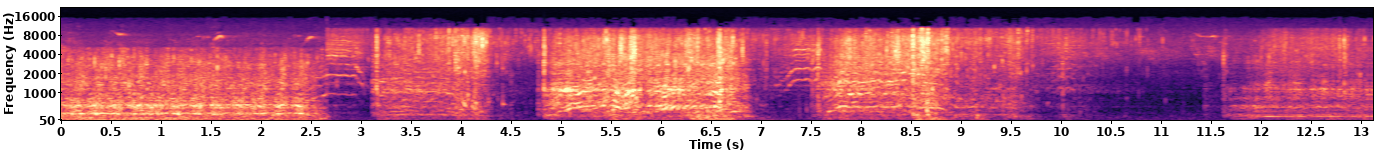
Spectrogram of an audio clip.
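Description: Traxxas TRX4 RC crawler's brushless motor and gear drivetrain whining under throttle. It holds a steady pitch at first, then comes in several bursts whose pitch rises and falls as the throttle changes, with short pauses between them.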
